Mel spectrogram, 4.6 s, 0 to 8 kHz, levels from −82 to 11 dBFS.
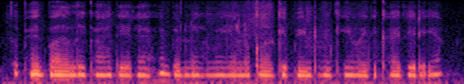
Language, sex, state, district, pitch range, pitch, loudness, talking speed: Hindi, female, Bihar, Vaishali, 225-230 Hz, 225 Hz, -18 LUFS, 230 wpm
